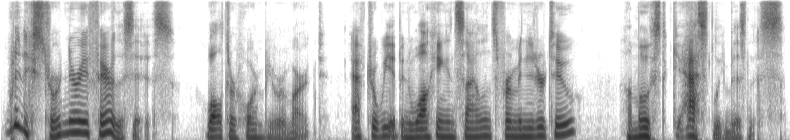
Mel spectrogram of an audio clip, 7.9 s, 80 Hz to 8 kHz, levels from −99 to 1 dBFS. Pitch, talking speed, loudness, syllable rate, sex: 135 Hz, 190 wpm, -26 LUFS, 6.3 syllables/s, male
